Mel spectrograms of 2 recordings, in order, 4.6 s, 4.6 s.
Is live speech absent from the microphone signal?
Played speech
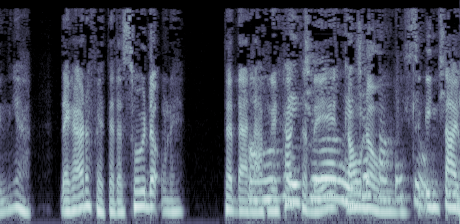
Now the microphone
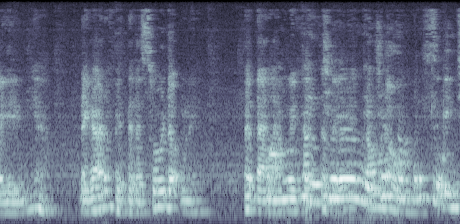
Yes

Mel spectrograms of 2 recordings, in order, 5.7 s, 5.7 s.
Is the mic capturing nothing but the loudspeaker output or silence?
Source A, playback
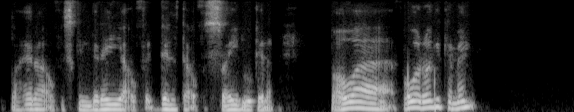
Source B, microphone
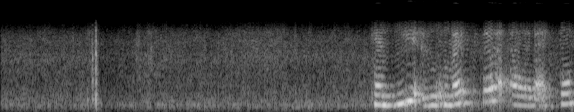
No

